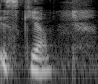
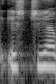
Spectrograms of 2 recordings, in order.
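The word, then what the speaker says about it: Ischia: ये एक seaside village है इन सदर्न इटली, जिसका नाम है इस्किया। बहुत से बच्चे इसे इस्चिया बोलते हैं, विच इज़ रॉन्ग। इसका प्रोनाउंसिएशन इस्चिया नहीं है, इसे इस्किया कहते हैं।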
